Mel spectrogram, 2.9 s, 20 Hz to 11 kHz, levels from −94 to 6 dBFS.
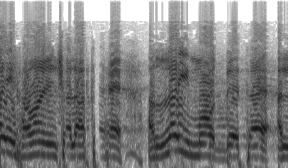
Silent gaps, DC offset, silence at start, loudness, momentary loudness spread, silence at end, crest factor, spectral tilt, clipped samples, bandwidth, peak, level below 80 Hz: none; under 0.1%; 0 s; -8 LUFS; 5 LU; 0 s; 8 dB; -4 dB/octave; 3%; 11 kHz; 0 dBFS; -38 dBFS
